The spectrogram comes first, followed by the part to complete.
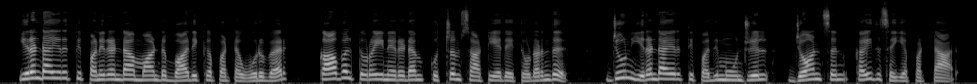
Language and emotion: Tamil, neutral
